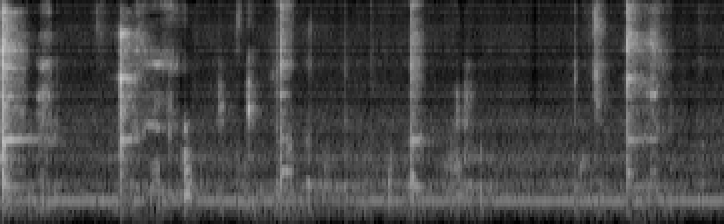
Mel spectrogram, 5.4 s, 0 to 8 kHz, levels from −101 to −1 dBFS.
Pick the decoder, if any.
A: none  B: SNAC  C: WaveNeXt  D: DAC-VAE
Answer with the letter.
D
